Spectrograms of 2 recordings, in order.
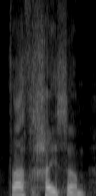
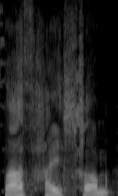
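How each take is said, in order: First: Said in the usual way. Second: Thasheisham said slowly, each syllable stretched; drawn-out demo. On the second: Shown as a demonstration. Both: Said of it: "You d-, draw it out".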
